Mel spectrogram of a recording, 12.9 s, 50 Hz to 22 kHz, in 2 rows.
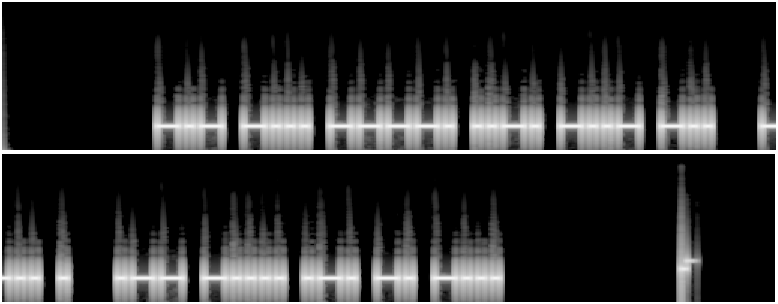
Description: Morse code, heard as a keyed tone, about 21 wpm, 700 Hz. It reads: KB9FXD DE W6RNB
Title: USA Callsign DE Callsign 20wpm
